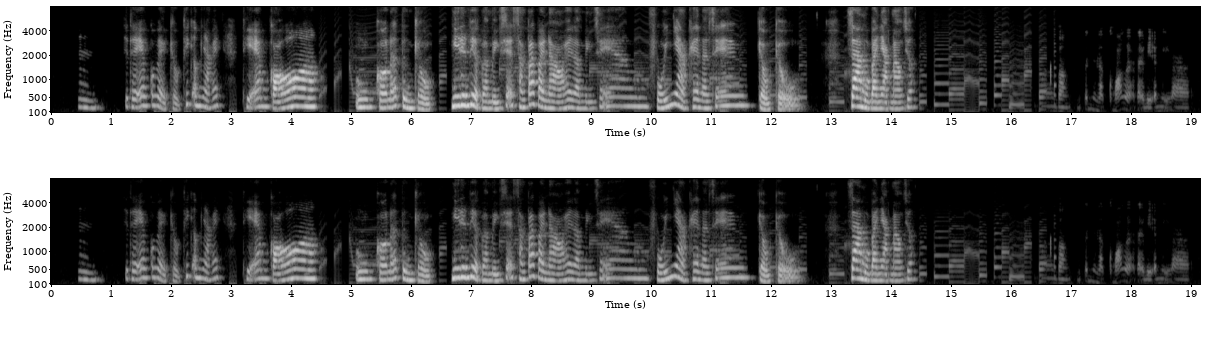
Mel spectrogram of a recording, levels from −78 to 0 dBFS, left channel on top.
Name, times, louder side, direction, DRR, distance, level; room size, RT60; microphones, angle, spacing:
voice 1, 0.4-0.8 1.2-4.5 5.1-6.4 6.7-12.5 12.9-14.4, left 4 dB, 90° left, 1.1 m, -22 dB
sound 1, 1.5-11.6 12.0-12.6 13.0-16.8, left 3 dB, 70° left, 3.0 m, -45 dB
voice 2, 16.5-19.0, left 3 dB, 50° left, 3.4 m, -46 dB
head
